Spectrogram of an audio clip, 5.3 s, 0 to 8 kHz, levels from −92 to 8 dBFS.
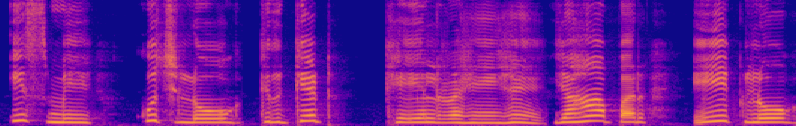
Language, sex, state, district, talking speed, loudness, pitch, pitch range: Hindi, female, Bihar, Saharsa, 135 wpm, -17 LUFS, 255 Hz, 240-280 Hz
